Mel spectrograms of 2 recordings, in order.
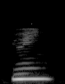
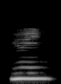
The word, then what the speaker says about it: ün: Next, yun. Yun is a nasal final, so start by sounding the simple final yu before closing into an n sound. Yun, yun.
